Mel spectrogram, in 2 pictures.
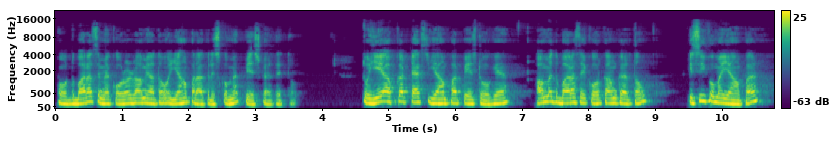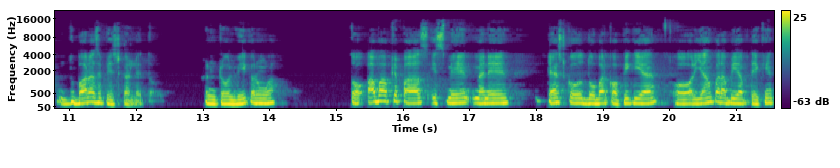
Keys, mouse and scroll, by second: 10.0 Return, 12.8-13.2 scroll up 1, 13.2 ctrl+v, 14.7-15.5 scroll down 1, 15.5-16.0 scroll up 1, 20.3 scroll up 1, 20.6 typing.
